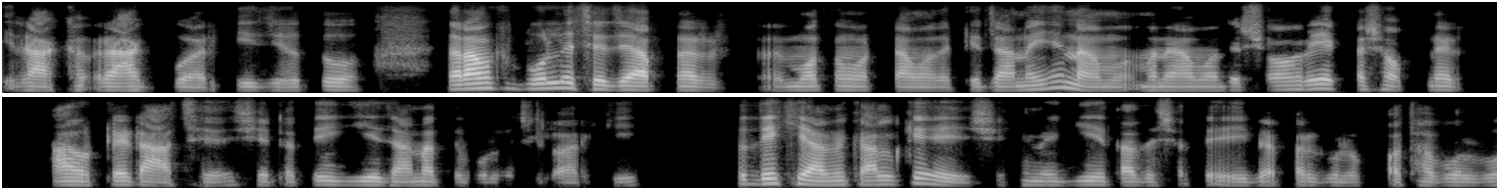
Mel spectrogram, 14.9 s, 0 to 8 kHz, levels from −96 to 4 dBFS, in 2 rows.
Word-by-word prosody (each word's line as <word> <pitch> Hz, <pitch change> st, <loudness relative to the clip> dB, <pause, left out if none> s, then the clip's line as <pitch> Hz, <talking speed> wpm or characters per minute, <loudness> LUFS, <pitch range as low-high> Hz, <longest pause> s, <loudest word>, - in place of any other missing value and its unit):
রাখা -, -, +2 dB, 0.2 s
রাখবো 115 Hz, 0 st, +2 dB
আরকি 115 Hz, -, -9 dB
যেহেতু 110 Hz, +3 st, -6 dB, 0.6 s
তারা 145 Hz, +2 st, +10 dB
আমাকে 170 Hz, -2 st, +1 dB
বলেছে 170 Hz, -3 st, +3 dB
যে, 130 Hz, -, +6 dB
আপনার 115 Hz, -1 st, -1 dB, 0.5 s
মতামতটা 115 Hz, -2 st, -3 dB
আমাদেরকে 105 Hz, +1 st, -6 dB
জানাইয়েন 130 Hz, +11 st, 0 dB
আ -, -, +3 dB, 0.3 s
মানে 110 Hz, 0 st, -1 dB
আমাদের 110 Hz, +1 st, -5 dB
শহরে 130 Hz, +3 st, -1 dB
একটা 130 Hz, -, -6 dB
স্বপ্নের 120 Hz, -1 st, -3 dB, 0.5 s
আউটলেট 120 Hz, +1 st, +1 dB
আছে, 100 Hz, -, -9 dB, 0.2 s
সেটাতেই 110 Hz, +4 st, -6 dB
গিয়ে 120 Hz, 0 st, 0 dB
জানাতে 115 Hz, +1 st, -1 dB
বলেছিল 105 Hz, 0 st, -17 dB
আরকি। 110 Hz, -, -17 dB, 0.5 s
তো -, -, -1 dB
দেখি 160 Hz, -1 st, +4 dB
আমি 125 Hz, +2 st, 0 dB
কালকে 135 Hz, +6 st, +1 dB, 0.3 s
সেখানে 120 Hz, -2 st, -11 dB
গিয়ে 125 Hz, 0 st, -3 dB
তাদের 110 Hz, -1 st, -2 dB
সাথে -, -, -13 dB
এই 110 Hz, -, -6 dB
ব্যাপারগুলোর 110 Hz, -2 st, -7 dB
কথা 115 Hz, -, -6 dB
বলবো। 110 Hz, +1 st, -6 dB
115 Hz, 150 wpm, -27 LUFS, 110-125 Hz, 0.6 s, তারা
